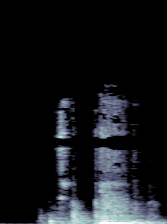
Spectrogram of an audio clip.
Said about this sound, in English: Opening the small mailbox reveals a leaflet.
